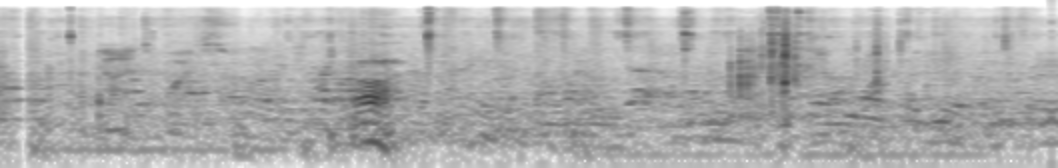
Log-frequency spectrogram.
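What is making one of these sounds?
Casino chips clack together as they are stacked and moved.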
